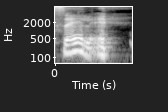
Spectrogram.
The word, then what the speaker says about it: Seele: It's not even pronounced seal. – It, what is it, seal? – It's Seele. – Seele? – Yes. – Well, it's a German word.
